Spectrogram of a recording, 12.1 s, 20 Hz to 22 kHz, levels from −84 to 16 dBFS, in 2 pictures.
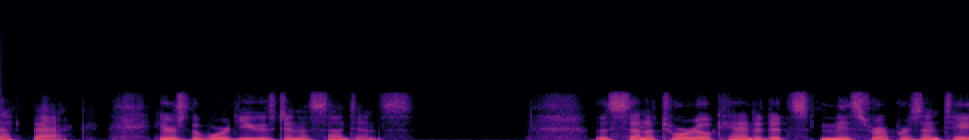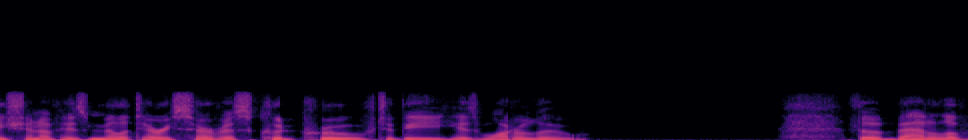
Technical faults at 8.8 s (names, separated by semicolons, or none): none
